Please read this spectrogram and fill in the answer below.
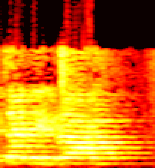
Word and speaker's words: telegraph: in this way what like a telegraph photograph paragraph and radiograph we stress the first syllable we stress the first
